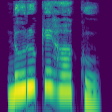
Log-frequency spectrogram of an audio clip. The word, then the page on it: ಢರಕಿಹಾಕು: ḍharaki hāku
